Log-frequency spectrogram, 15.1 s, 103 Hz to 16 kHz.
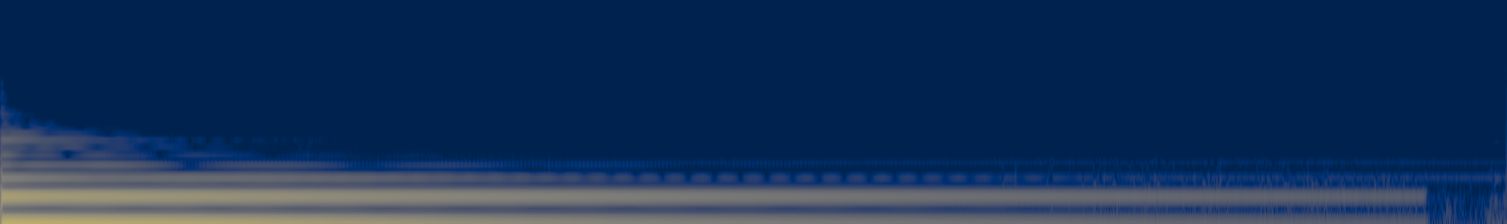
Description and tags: This is an old Fender P-Bass, with old strings, played through a Fender '65 Sidekick amp. The signal was taken from the amp's line-out into the Zoom H4. Samples were trimmed with Spark XL. Each filename includes the proper root note for the sample so that you can use these sounds easily in your favorite sample player.
bass, fender, multisample, string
